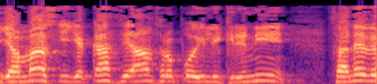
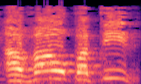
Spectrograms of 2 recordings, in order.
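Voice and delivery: high, raised cry; 8 semitones higher, 4 dB louder than usual. Acted. The Spirit calling to the Father, crying out. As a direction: cry it out in fervent appeal. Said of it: "φωνάζει και λέει".

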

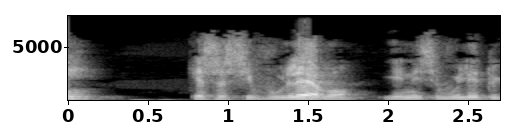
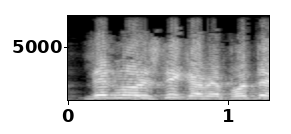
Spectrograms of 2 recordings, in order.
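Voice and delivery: emphatic preaching; 8 semitones higher, 7 dB louder than usual. Acted. Preacher proclaiming judgement.

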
